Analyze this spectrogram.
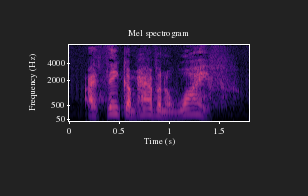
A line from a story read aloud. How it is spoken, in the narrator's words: With eyes wide open, he whispered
